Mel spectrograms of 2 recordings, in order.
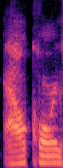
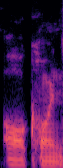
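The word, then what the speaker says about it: Alcorn: over all corn state if you're looking at it saying Al corn State you're pronouncing it wrong it's all corn State all corn yes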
